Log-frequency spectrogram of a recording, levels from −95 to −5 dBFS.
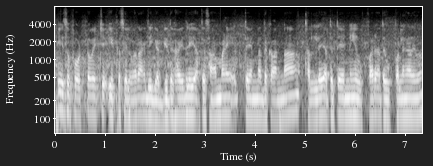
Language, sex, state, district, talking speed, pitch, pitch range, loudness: Punjabi, male, Punjab, Fazilka, 180 wpm, 110 Hz, 110-115 Hz, -14 LUFS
